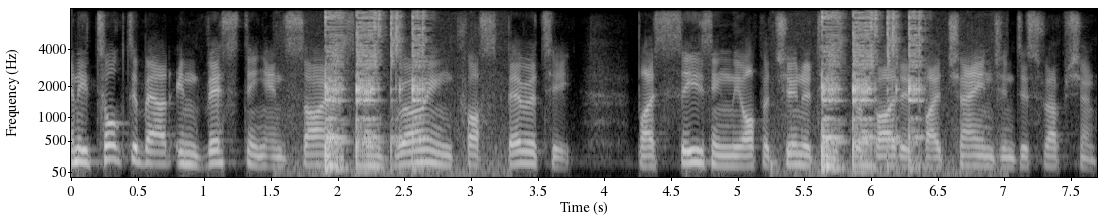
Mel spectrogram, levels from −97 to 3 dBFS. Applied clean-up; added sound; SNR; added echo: none; Fart; -2 dB; none.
